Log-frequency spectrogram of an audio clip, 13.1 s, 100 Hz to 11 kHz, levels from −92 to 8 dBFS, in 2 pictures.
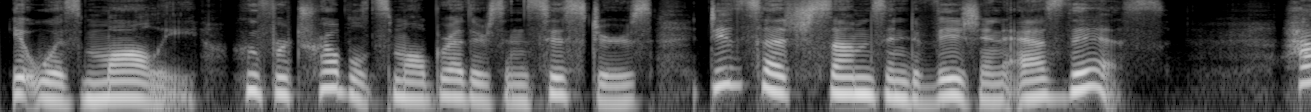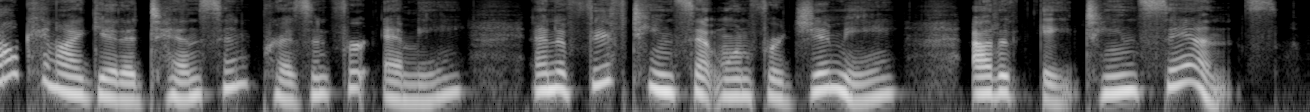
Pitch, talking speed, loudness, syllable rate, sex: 210 Hz, 175 wpm, -19 LUFS, 4.6 syllables/s, female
